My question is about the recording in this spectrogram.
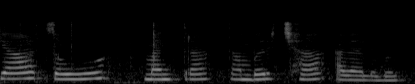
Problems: none marked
